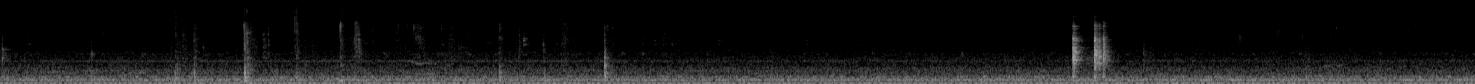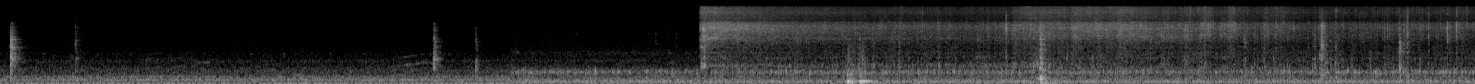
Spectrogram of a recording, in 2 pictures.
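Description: Steady low hum with scattered light clicks and knocks as pieces of meat and fat are handled. About 22 s in, a steady hiss with crackles starts, with a few sharper knocks: raw sheep's tail fat pieces beginning to sizzle in a hot metal pan.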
